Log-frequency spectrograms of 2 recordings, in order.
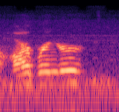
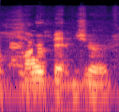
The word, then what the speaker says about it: harbinger: to be the and i can never pronounce this right the harbringer of doom oh harbinger a harbinger of doom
